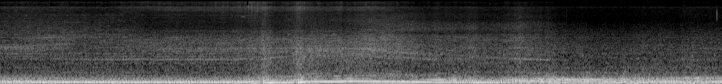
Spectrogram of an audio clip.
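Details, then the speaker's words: V6 Mustang, 146,402 miles, budget build with aftermarket exhaust, not run in months: deep steady rumble rising and settling through a quick throttle blip, clean and even, no rattles; nice tone, not loud but not quiet, healthy exhaust. "I'm not sure how well you can hear that, but it's got a very nice tone. It's not loud, but it's not quiet."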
